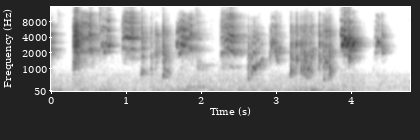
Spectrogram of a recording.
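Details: Conure parakeet giving repeated loud harsh squawks, roughly two per second, some screechy and some grating, with brief gaps between.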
